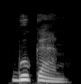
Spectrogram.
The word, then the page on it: bukan: indonesian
